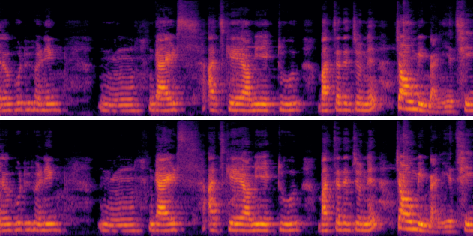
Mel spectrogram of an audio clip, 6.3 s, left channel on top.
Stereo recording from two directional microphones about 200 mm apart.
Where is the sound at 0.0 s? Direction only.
20° left (ahead or behind).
